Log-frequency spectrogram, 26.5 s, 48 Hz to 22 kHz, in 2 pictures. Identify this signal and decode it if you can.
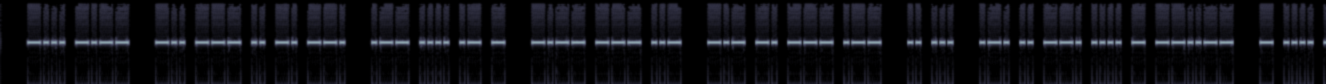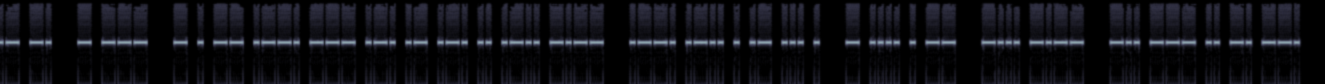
Morse code, heard as a keyed tone, about 30 wpm, 1000 Hz. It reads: BY DOING WHAT YOU KNOW IS RIGHT, THAN TO TEMPORARILY PLEASE THEM BY DOING
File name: qotdfiles / 30wpm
